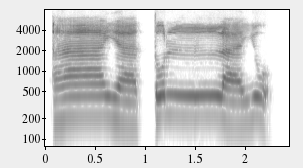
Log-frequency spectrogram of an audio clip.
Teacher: Iya-nya enggak panjang, A-nya yang panjang.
